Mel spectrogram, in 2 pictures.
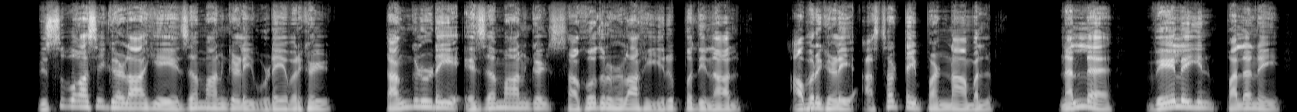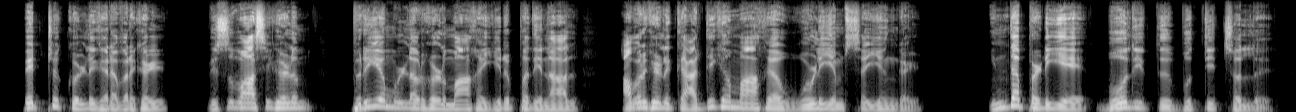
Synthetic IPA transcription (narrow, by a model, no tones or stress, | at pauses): ʋɪsɯʋaːsɪɣɐɭaːɣɪjɐɛd͡ʒɐmaːnɡɐɭɐɪʊɽɐjɐʋɐɾɣɐɭ | t̪ɐŋɡɐɭɯɽɐjɐʔɛd͡ʒɐmaːnɡɐɭsɐɣoːðɐɾɐɾɣɐɭaːɣɐɪɾɯpːɐðɪnaːl | ʔɐʋɐɾɣɐɭɐɪʔɐsɐʈːɐɪpːɐɳːaːmɐl | nɐlːɐ | ʋeːlɐjɪnpɐlɐnɐɪ | pɛʈrɯkːɔɭːɯɣɪrɐʋɐɾɣɐɭ | ʋɪsɯʋaːsɪɣɐɭɯm | pɪɾɪjɐmʊɭːɐʋɐɾɣɐɭɯmaːɣɐɪɾɯpːɐðɪnaːl | ɐʋɐɾɣɐɭɯkːɯɐðɪɣɐmaːɣɐuːɭɪjɐmsɛjːɯŋɡɐɭ | ɪnd̪ɐpːɐɽɪjeːboːðɪt̪ːɯbʊt̪ːɪt͡ʃːɔlːɯ̰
